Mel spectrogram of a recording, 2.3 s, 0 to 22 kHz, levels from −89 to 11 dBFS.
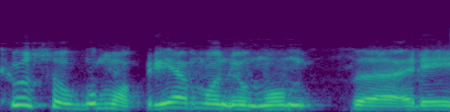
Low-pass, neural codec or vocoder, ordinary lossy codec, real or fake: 7.2 kHz; codec, 16 kHz, 8 kbps, FunCodec, trained on LibriTTS, 25 frames a second; Opus, 64 kbps; fake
